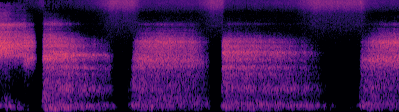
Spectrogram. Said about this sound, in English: You're breathing through your nostrils. You might want to take a Kleenex and just clear your nostrils because we're going to be blowing out kind of hard. But don't let anyone call you a blowhard. You're just blowing a heavy breath through your nose.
